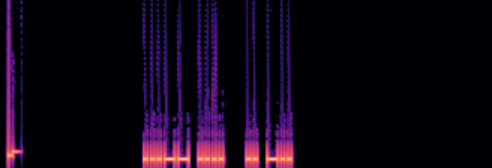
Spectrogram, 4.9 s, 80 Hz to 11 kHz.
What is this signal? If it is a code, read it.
Morse code, heard as a keyed tone, about 36 wpm, 700 Hz. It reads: 3H ID
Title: Winter Field Day Exchanges Encore 35wpm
